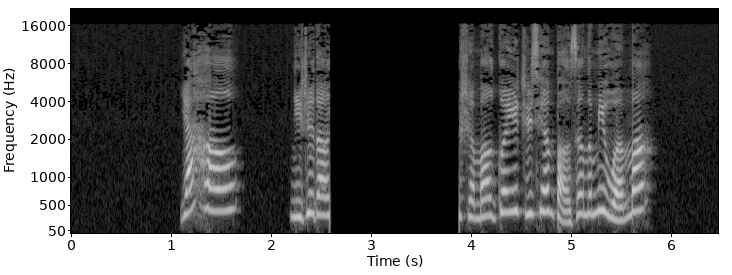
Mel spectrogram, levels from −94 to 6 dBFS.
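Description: From the start, a constant, even hiss sits under the audio: low bit depth with dither. The signal is carried at a resolution that fits about 10 bits, and dither noise was added before each sample was rounded to that coarse grid. The rounding error therefore becomes steady white noise rather than distortion. It sits roughly 40 dB below the signal, and it neither pumps nor changes character with level.

At 2.58 s the audio drops to silence, and at 3.88 s it picks up at exactly the point where it stopped. This is a rebuffering stall: the player used up its downloaded audio and paused until more data arrived. No material is skipped or repeated. The gap adds about 1.3 s to the playback time.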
